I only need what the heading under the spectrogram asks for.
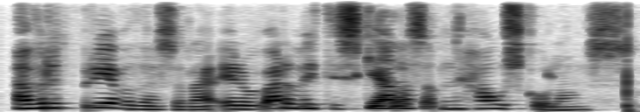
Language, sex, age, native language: Icelandic, female, 11, Icelandic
